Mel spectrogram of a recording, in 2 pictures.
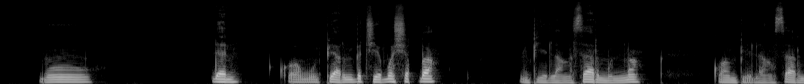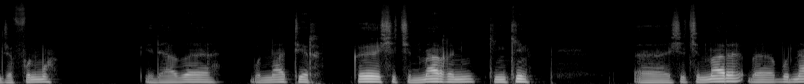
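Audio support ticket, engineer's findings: Engineer's findings: no audio faults found in this speech clip.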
